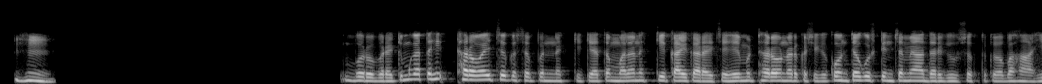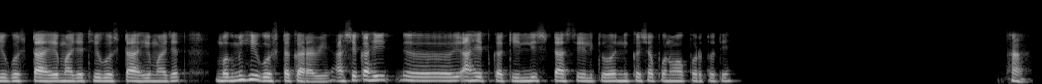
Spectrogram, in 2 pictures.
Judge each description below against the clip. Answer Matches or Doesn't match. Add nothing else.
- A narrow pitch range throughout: Matches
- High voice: Doesn't match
